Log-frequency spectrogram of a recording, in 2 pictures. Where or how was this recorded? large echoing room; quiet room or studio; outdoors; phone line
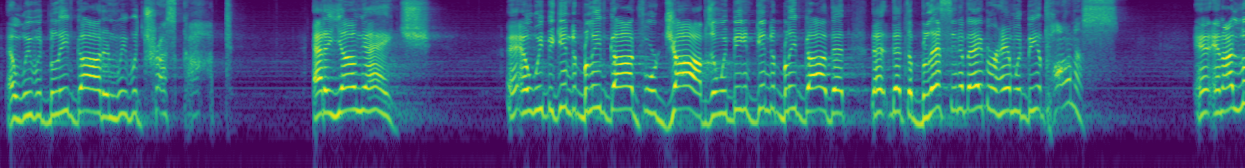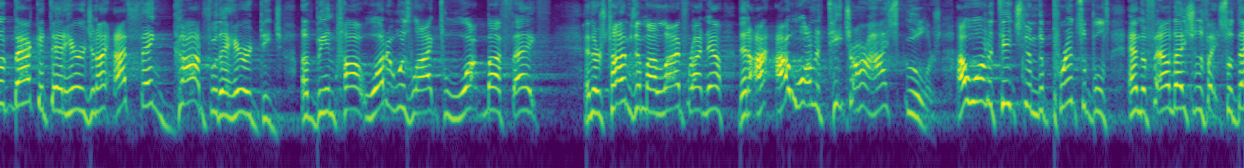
large echoing room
